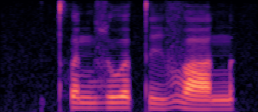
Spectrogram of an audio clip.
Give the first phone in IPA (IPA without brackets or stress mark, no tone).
t̪ʰ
